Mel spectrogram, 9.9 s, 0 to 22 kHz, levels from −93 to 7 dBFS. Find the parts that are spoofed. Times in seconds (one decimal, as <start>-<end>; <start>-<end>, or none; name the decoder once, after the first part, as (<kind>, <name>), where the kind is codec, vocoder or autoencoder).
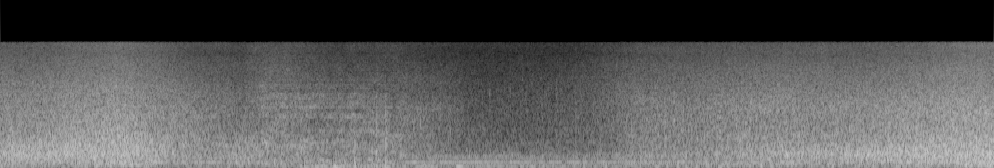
2.6-4.0 (codec, SNAC)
